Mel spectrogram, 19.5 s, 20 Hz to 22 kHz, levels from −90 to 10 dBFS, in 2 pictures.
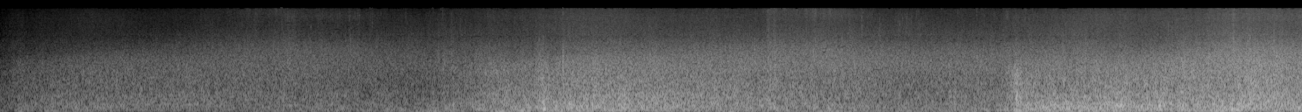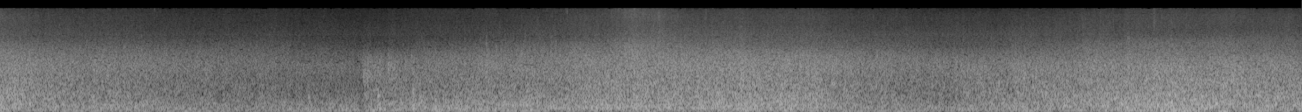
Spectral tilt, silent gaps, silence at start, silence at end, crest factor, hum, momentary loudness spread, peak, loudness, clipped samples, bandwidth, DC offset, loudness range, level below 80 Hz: -4.5 dB/octave; none; 0 s; 0 s; 20 dB; none; 15 LU; -6 dBFS; -24 LUFS; under 0.1%; 16 kHz; under 0.1%; 7 LU; -38 dBFS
